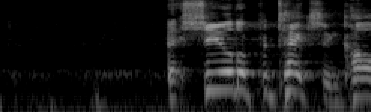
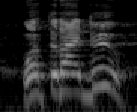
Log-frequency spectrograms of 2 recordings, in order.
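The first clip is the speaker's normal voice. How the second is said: normal talking voice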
